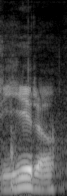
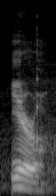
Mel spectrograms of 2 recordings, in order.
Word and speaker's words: gyro: The correct way is gyro but that's how you say it, like the Greek language. Pronounce it. Gyro. Perfect. Go ahead. Say it one more time. Gyro.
